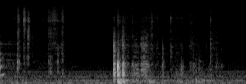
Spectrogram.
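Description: Clicks and light rustling from a clear plastic eyeshadow palette case being handled as its protective covering is taken off, with one louder knock a little past a second in.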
